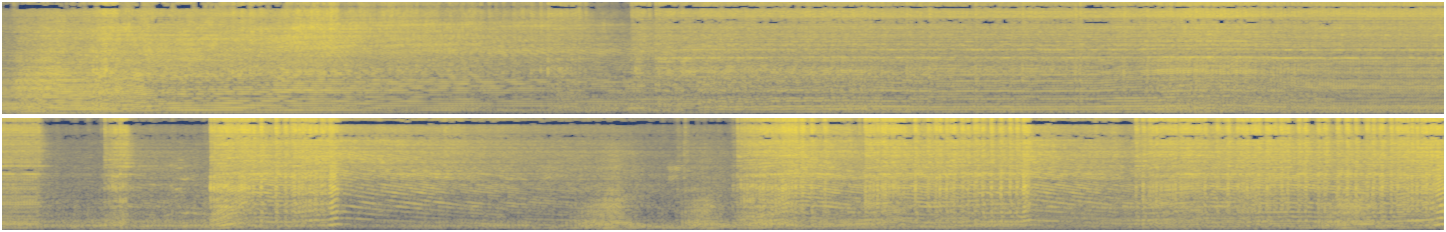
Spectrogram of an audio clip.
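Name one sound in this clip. Racing motorcycle engines idle and rev loudly close by.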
